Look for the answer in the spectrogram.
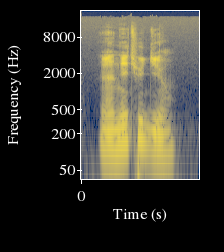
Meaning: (noun) student; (adjective) studying (in the process of studying); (verb) present participle of étudier
- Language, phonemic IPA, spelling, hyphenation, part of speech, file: French, /e.ty.djɑ̃/, étudiant, é‧tu‧diant, noun / adjective / verb, Fr-étudiant.ogg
